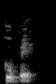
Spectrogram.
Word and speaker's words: Kupay: Kaz has developed this app called a Coupe app, and it's spelled Kupay. It's pronounced Coupe, right?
